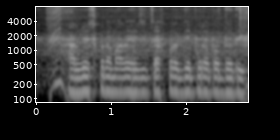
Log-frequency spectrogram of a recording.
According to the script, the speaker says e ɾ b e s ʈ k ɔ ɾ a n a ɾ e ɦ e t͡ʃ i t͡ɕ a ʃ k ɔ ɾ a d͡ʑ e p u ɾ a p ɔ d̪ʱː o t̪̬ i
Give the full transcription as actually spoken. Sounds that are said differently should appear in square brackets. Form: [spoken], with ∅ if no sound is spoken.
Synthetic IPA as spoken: [a] ɾ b e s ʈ k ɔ ɾ a [m] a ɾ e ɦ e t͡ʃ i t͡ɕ a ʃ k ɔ ɾ a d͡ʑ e p u ɾ a p ɔ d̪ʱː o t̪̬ i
